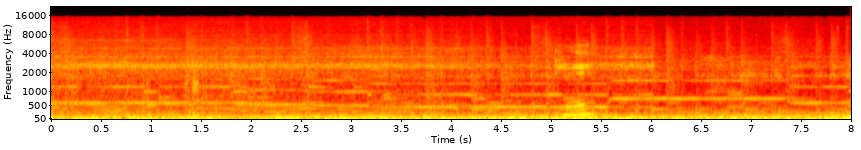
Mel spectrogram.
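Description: Background music: slow, long held notes that step from one pitch to the next, over a steady low noise.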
